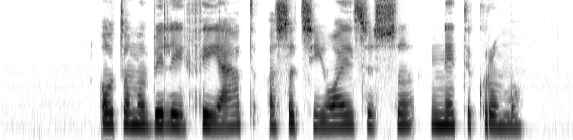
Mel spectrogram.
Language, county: Lithuanian, Šiauliai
